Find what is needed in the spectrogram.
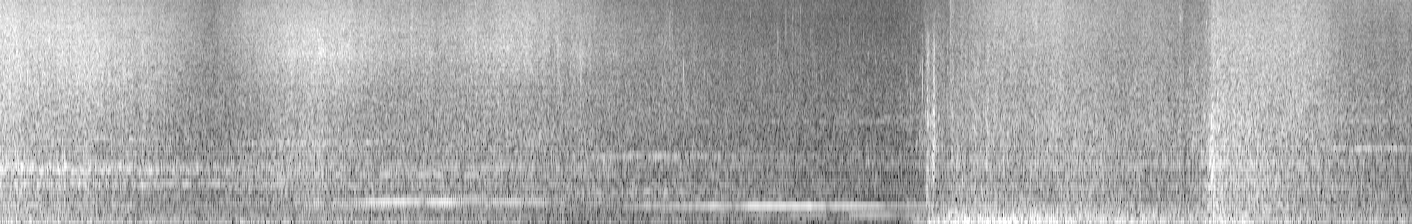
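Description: A huge sea animal breaching and falling back into the sea. A surge of rushing water and spray at the start fades into the wash of waves, then a sudden heavy crash of water comes about nine seconds in and another surge near the end, over sustained music.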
